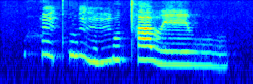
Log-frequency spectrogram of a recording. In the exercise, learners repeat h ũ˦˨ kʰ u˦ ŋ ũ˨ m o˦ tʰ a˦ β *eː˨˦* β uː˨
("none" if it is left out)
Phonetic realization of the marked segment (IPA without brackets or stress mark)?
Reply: eː˨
